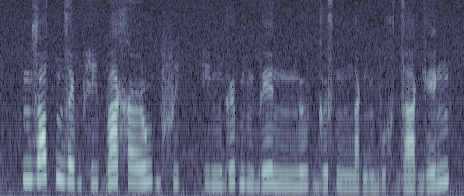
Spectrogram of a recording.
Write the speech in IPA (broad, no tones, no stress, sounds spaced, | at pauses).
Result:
n z o tˤ n z e b h i b a x ʕ u ɡ f i kː i ŋ ɡ ø b m b e nː ɯ ɡ ɯ s nː a ɡ m b u x d a ɡ e ŋ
